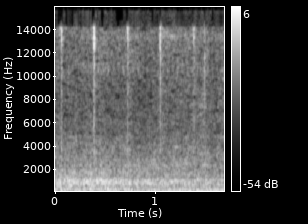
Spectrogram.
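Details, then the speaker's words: Vehicle driving; steady low whirring hum over road noise that grows with speed and on right turns loading the left side, decreasing when turning left. Worn left-side wheel bearing whir. "the worst that worrying noise will get and as soon as I start to turn to the left the noise will decrease"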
